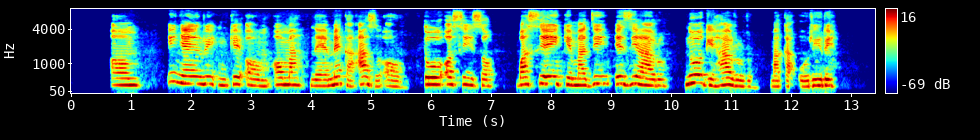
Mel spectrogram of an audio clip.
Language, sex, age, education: Igbo, female, 15-29, tertiary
